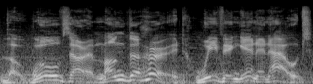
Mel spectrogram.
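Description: Music plays in the background while a man speaks. His pace is fairly slow and his pitch swings very widely. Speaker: narrator. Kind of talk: comedic wildlife documentary narration.

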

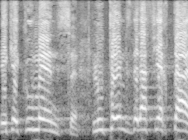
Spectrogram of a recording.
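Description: A man talks at a very slow pace, with noticeable background noise around him. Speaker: politician. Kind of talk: political speech at a rally.

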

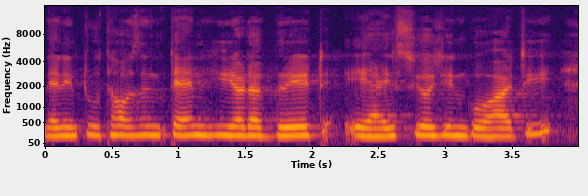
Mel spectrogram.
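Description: In an Indian accent, the speaker talks at a fairly slow pace with monotone, flat intonation. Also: woman. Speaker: medical society official. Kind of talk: conference speech. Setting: conference hall. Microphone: podium.

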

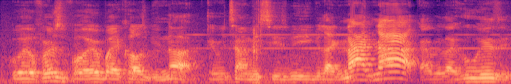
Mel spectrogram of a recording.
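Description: Talking very fast with hardly any pauses, a man with an American accent uses ordinary pitch variation over light background noise and audible room echo. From US West Coast. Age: 40s. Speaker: rapper; interviewee. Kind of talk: interview. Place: shop.

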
